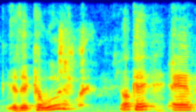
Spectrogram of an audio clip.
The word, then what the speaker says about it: Cawood: Now, did I pronounce the last name right? Is it Cawood? Cawood. Okay. And Cawood, yeah.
